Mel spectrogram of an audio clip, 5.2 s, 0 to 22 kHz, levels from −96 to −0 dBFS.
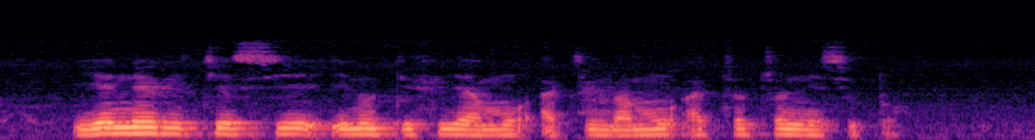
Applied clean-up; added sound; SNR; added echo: none; none; none; none.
